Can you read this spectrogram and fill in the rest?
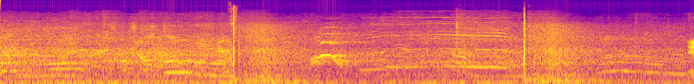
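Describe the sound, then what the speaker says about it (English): Fireworks bursting over the Disneyland Resort at night, two sharp distant pops standing out against a steady crowd murmur with whistling tones and people talking nearby. "There's one firework."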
